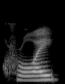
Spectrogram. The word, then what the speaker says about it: Croix: and see how it's spelled with an x on the end but it's pronounced kroy like troy very beautiful here it's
